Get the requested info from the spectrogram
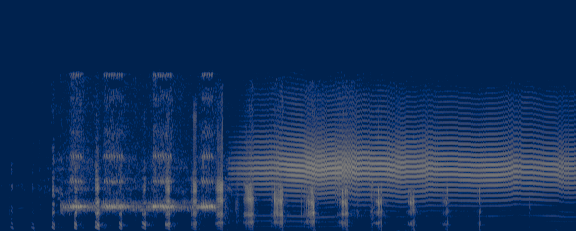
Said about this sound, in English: Is that a mosquito sound? Is that what that was?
